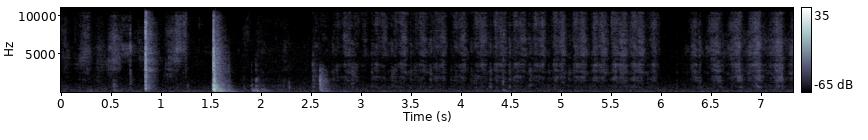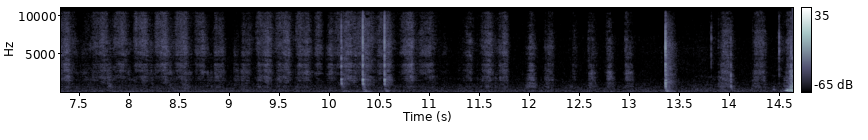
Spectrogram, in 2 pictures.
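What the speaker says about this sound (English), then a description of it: "maybe I'll just use this and mix it a little bit with the white" Paintbrush working white paint into yellow on a palette: faint, close scrubbing strokes in uneven runs, broken by a few sharp taps of the brush.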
